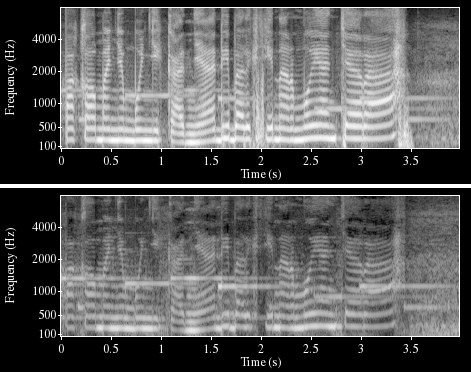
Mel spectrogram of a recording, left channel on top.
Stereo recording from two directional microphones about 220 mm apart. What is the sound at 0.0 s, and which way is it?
Speech, 40° left (ahead or behind).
